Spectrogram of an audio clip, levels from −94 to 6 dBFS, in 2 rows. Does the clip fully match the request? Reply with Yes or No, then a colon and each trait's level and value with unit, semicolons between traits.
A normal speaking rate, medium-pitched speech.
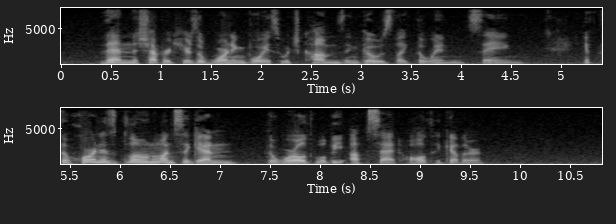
Yes: average, 155 wpm; medium, 155 Hz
